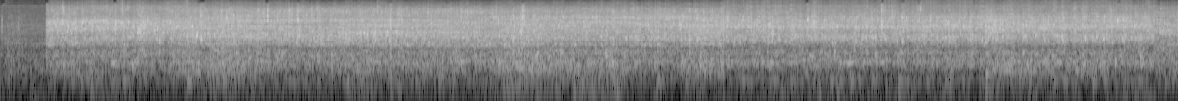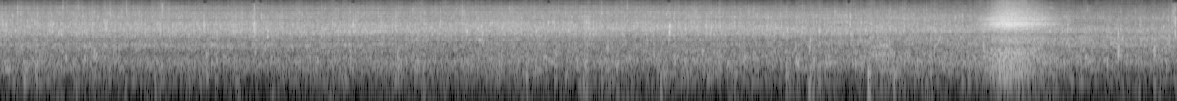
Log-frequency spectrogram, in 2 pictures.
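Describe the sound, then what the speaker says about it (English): A creek flows steadily beside a bear-hunting camp in the woods, a continuous close wash of rushing water with one brief louder splash or snort near the end. "we're right next to the creek."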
